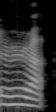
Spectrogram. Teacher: तो रा का जब हम उच्चारण करते हैं तो हमारी जो जीभ है वो आगे से क्या होती है? मुड़ जाती है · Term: लुंठित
